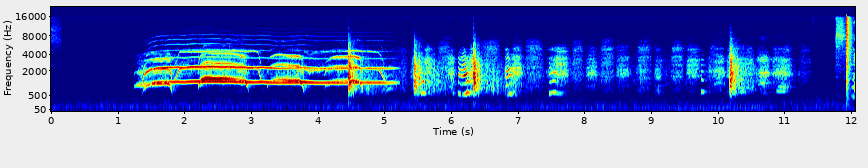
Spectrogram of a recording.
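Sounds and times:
wailing cries: 1.2s - 7.8s
screaming through telephone earpiece: 1.3s - 5.7s.

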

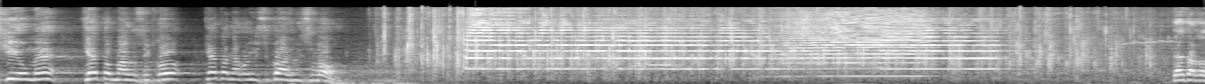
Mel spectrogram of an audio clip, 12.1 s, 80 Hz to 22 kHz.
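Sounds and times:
lower horn note: 4.6s - 10.6s
vehicle horn blast: 4.6s - 10.6s.

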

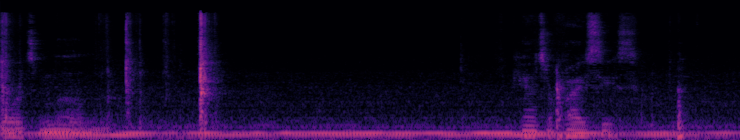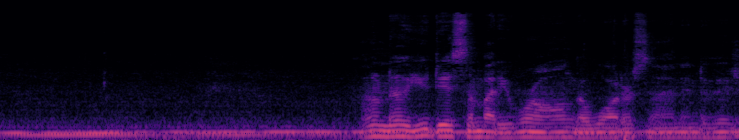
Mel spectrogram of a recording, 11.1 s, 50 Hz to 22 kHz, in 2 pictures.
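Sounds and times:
soft low drone music: 0.0s - 11.0s.

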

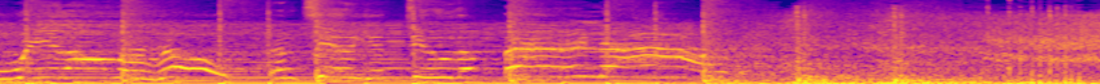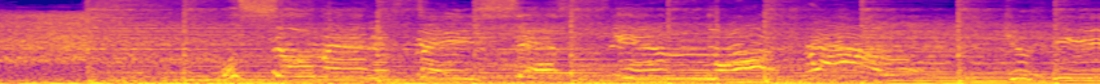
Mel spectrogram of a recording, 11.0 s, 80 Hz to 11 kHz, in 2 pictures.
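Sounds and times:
rock song: 0.0s - 11.0s
steady bass: 0.0s - 11.0s.

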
